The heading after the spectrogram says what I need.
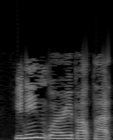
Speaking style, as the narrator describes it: said Rachel

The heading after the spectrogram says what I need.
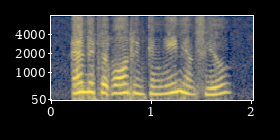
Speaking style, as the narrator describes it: said Cecily timidly

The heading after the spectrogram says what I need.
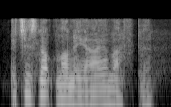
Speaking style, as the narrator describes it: she said

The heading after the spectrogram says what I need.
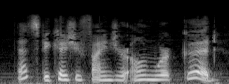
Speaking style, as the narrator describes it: laughed the harvester

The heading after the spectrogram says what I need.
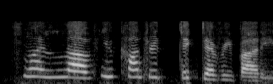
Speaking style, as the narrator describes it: said his wife, with her usual laugh

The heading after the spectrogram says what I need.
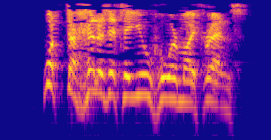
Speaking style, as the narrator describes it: roared McMurdo in a voice which brought every head in the carriage round

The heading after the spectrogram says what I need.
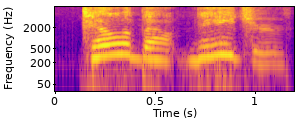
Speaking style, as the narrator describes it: cried the boys, impatient for the catastrophe

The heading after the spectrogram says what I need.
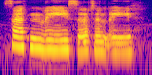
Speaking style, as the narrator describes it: the king muttered

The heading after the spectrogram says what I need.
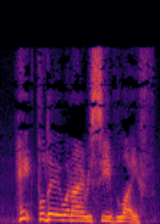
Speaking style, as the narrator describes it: exclaimed in agony

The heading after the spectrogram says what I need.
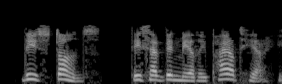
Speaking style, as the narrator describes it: he cried excitedly

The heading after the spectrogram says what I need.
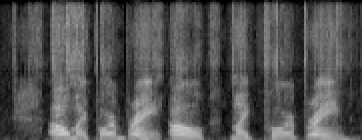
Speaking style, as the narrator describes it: cried the jackal

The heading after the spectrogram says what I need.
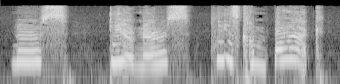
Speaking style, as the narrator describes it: he called out

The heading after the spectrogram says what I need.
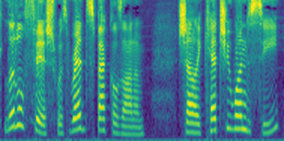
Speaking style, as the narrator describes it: he cried

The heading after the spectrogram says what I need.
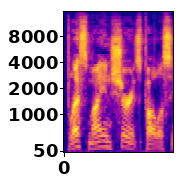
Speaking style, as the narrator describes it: exclaimed Mr

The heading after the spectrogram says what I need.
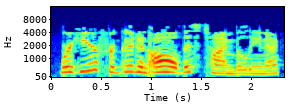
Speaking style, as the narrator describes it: cried Dorothy joyfully

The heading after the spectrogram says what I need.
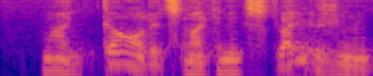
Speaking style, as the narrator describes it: cried Sir Walter

